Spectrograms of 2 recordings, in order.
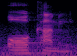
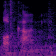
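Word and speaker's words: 狼: So like the O at the beginning is short in the word for God, and it's long in the word for wolf. And that just means that it's pronounced slightly longer.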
